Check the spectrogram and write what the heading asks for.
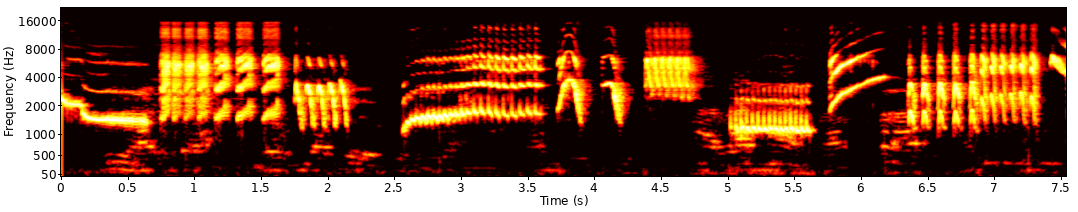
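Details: Asian pied starling lure song for getting a stalled starling to sing again, full of sliding whistles, rising glissandos, harsh rattling bursts and low buzzy notes, delivered in a fast, mixed sequence.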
